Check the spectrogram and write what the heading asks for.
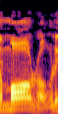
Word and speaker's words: Moreau: 咁但係原來咧，佢喺 1896 年咧，佢寫咗本小説叫做《莫洛博士島》啊，《 The Island of Dr. Morrow》。咁 Morrow 咧就係 M-O-R-E-A-U 嘅。咁但係好有趣㗎，啲深水清嘅人都話咧，其實佢呢個 Morrow 呢個字咧，即係個村就。好似冇乜特別啦，係一個姓氏嚟嘅啫。但係你個讀音咧就係同呢一個道德差唔多音嘅，moral 啊嘛，係嘛？就係、 M-O-R-E-A-U 就同 M-O-R-A-L moral。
